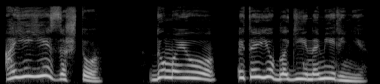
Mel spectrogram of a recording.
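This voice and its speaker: A woman reading an audiobook voices a sharp, angry young woman, loud and sarcastic, in a raised voice. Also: high-pitched, big pitch swings, moderate pace, no room sound, clean studio sound, pitched above the performer's own voice. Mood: mocking.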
